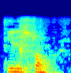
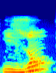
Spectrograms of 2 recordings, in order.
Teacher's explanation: they are is ils sont avec the S sound, and ils ont avec the Z sound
